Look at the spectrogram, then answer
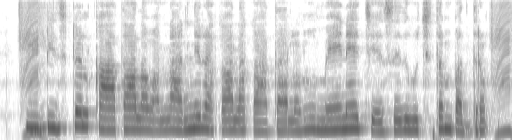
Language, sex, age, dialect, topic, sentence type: Telugu, female, 31-35, Southern, banking, statement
